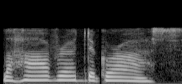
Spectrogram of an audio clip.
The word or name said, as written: Le Havre-de-Grace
